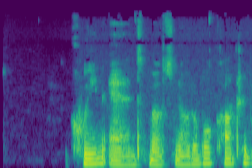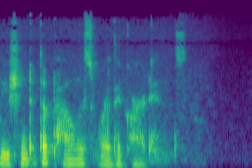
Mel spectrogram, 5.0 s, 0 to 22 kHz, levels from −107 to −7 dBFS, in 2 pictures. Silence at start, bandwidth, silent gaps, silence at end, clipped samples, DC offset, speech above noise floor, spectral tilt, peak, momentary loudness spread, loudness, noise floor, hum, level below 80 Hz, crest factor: 0.7 s; 16 kHz; none; 0.7 s; under 0.1%; under 0.1%; 53 dB; -6 dB/octave; -2 dBFS; 14 LU; -24 LUFS; -77 dBFS; none; -64 dBFS; 22 dB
